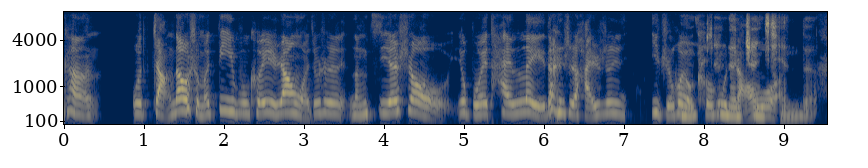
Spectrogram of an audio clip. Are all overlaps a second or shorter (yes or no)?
no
